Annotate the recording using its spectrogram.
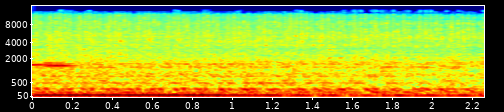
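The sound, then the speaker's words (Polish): A narrow-gauge train, number 300, departs from Nowy Dwór, its diesel engine rumbling with a steady, low, throbbing drone and a faint higher whine, holding an even loudness throughout without any voices. “Pociąg numer 300, odjazd.”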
